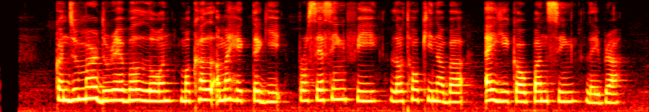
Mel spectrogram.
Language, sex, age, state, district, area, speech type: Manipuri, female, 30-45, Manipur, Tengnoupal, rural, read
